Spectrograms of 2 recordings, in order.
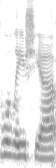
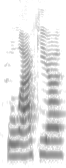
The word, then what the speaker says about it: Wallachia: a fun guy he was the ruler of walesia or wallachia I forget how you say that Kia wallachia thank you yeah because I keep pronouncing it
